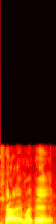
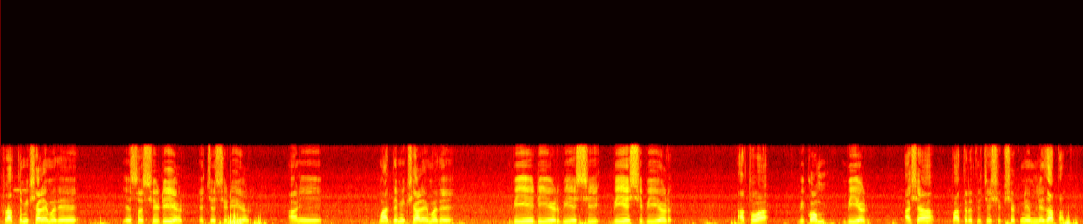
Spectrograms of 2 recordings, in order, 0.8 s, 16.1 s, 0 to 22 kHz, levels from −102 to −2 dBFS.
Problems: none marked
